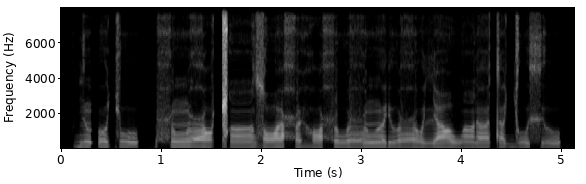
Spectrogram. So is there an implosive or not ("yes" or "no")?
no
